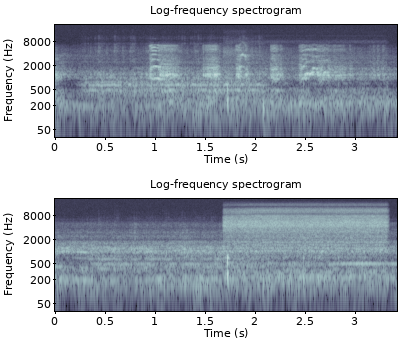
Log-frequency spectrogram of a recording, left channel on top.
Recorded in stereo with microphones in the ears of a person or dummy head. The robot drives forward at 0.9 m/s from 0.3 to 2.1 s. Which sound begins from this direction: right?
A running tap, at 1.7 s.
